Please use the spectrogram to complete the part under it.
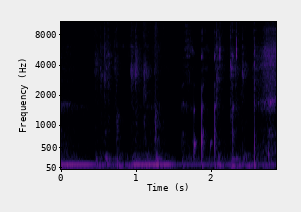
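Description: Typing a search on a computer keyboard: quiet, irregular keystroke clicks that quicken into a rapid run in the second half, over a low hum.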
